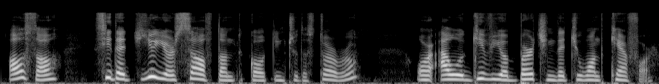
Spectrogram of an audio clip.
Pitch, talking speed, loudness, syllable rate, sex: 220 Hz, 200 wpm, -17 LUFS, 5.2 syllables/s, female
